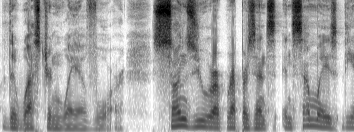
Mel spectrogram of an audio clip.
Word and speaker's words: Sun Tzu: the art of war sun tzu is actually pronounced sunza and it means scholar son in ancient chinese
